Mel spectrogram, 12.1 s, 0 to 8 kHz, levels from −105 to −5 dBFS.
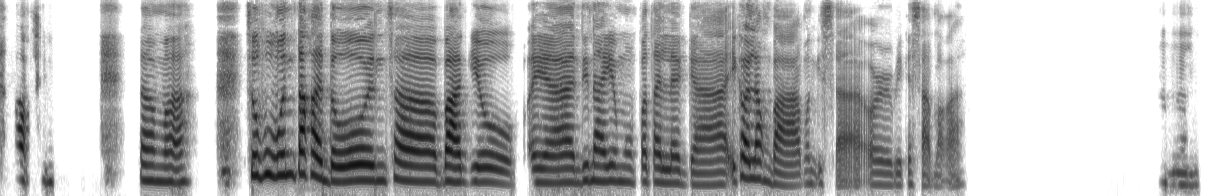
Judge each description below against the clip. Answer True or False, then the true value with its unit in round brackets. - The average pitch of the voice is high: True (225 Hz)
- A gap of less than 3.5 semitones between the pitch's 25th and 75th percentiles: True (3.1 semitones)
